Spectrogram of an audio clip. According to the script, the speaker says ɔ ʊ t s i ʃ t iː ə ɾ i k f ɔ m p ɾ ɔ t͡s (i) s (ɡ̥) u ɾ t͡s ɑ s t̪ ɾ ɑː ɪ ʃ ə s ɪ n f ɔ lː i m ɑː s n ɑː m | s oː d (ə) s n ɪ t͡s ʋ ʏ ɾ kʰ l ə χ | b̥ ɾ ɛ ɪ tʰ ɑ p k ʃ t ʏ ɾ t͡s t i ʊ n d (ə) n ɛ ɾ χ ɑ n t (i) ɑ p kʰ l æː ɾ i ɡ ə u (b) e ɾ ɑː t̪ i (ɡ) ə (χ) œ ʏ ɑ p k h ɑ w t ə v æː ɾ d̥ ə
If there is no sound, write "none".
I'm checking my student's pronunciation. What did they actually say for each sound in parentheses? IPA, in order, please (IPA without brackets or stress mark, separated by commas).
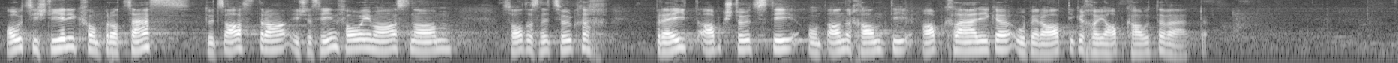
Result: æ, d̥, ɑ, ɑ, i, b, ɡ, χ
